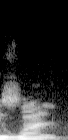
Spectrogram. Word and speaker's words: igual: igual, igual, Notice again that they're not pronouncing the G, right? It's very, very subtle, or it's hardly being pronounced. igual, It's more like igual, igual.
